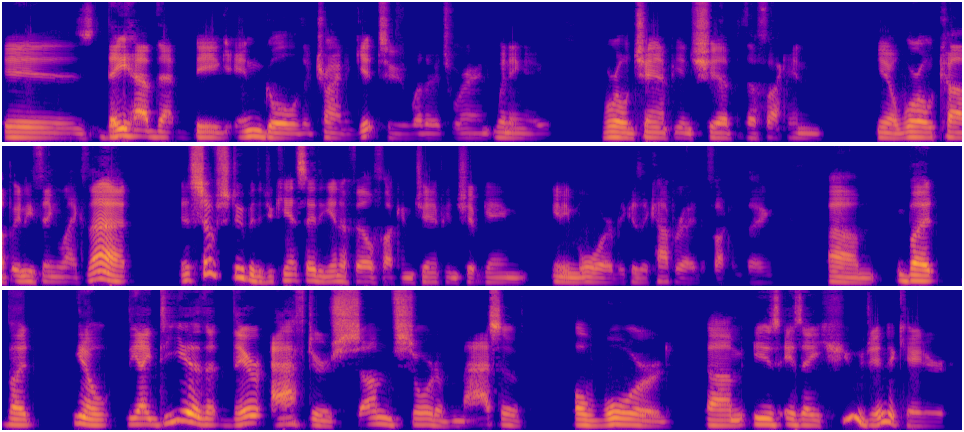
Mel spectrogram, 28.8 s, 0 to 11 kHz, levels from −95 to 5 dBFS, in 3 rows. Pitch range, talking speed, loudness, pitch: 110-140 Hz, 150 wpm, -29 LUFS, 120 Hz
